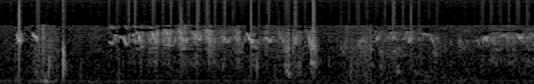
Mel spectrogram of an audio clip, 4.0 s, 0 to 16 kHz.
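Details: Eurasian eagle-owl at a feeding on 29 May 2011, heard through a webcam: a scratchy, high wavering chatter lasting about two seconds, preceded and followed by sharp clicks and rustling, over a low steady hum.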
